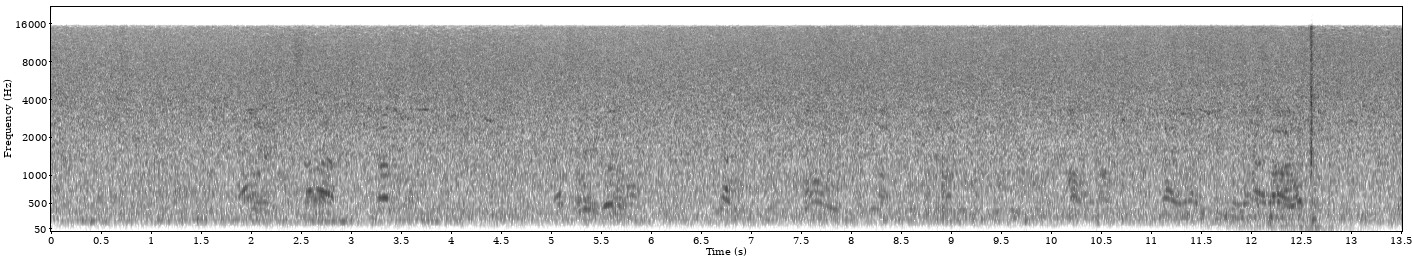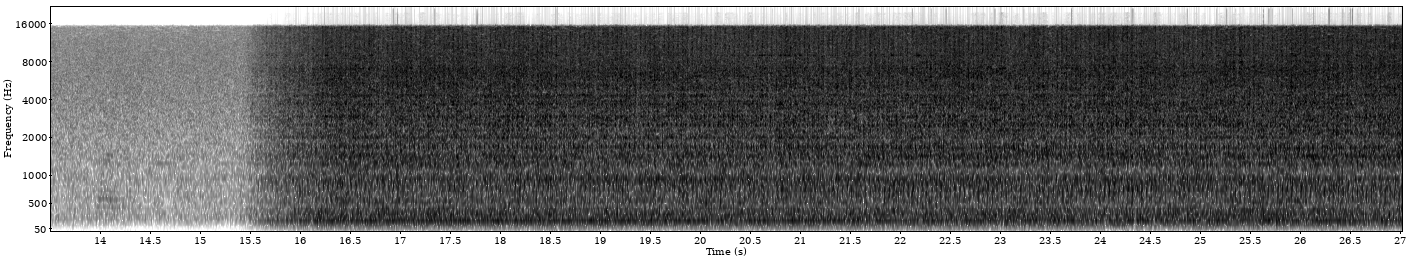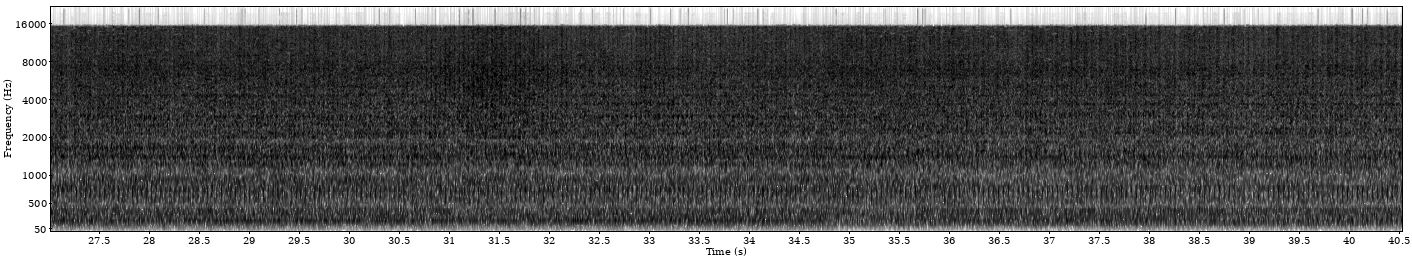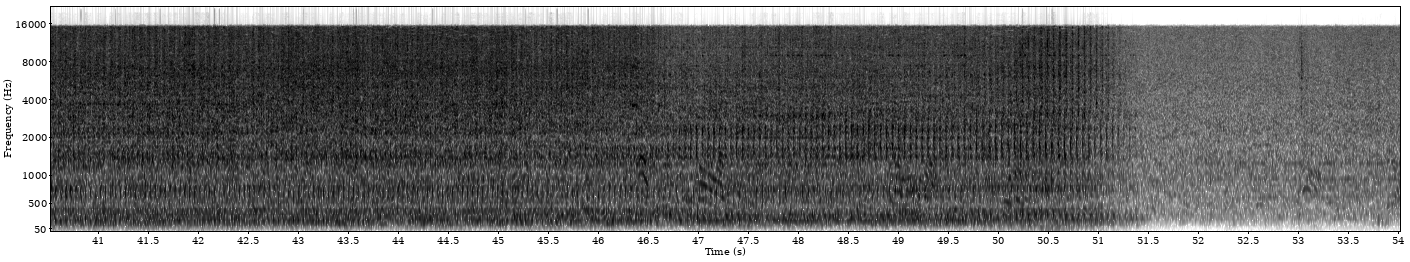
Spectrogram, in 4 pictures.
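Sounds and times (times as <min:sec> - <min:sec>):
engine running loud: 0:11.6 - 0:13.2, 0:15.5 - 0:51.6.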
